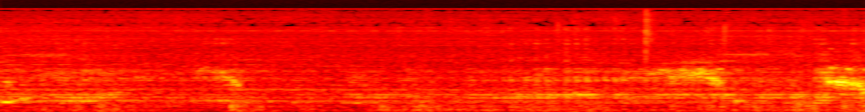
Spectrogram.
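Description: Experimental improvised music: a sustained, layered drone of held tones with sliding, falling pitch glides, about two seconds apart, and a sharp attack at the very start.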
